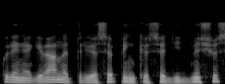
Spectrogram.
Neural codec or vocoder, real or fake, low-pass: none; real; 7.2 kHz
